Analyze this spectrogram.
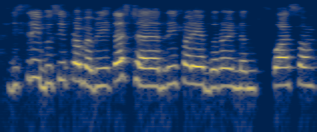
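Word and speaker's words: Poisson: mengikuti proses KUA song jadi bacanya bukan Poison ya karena ini orang Perancis jadi baja posong hukum jika memenuhi syarat-syarat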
